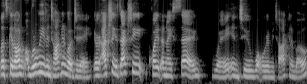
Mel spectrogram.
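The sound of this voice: Speaking at a fast pace, the voice has a slightly mellow tone and ordinary pitch variation. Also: woman, medium pitch for a woman.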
